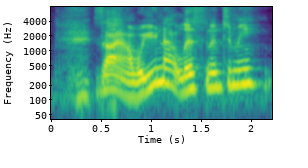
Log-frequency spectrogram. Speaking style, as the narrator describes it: Jaden giggled

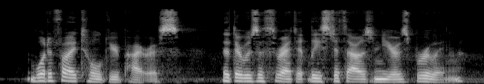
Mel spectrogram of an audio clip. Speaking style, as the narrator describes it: The old man snorted

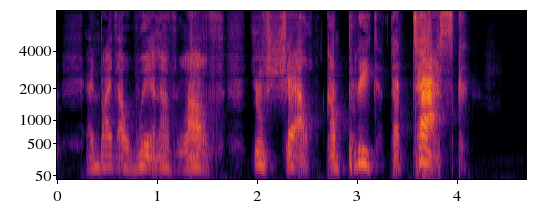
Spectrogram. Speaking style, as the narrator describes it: Malice bellowed

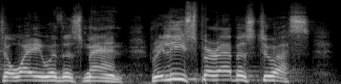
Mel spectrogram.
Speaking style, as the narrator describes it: One voice they cried out

